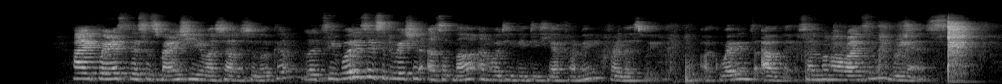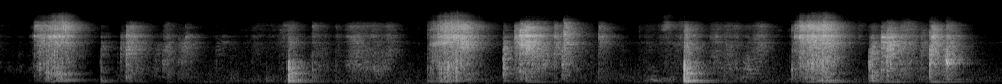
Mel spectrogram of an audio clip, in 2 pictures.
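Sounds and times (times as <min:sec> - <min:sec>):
cards being shuffled: 0:08.3 - 0:19.8.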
